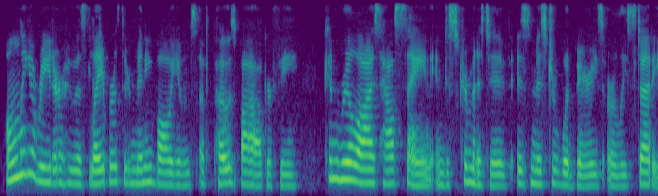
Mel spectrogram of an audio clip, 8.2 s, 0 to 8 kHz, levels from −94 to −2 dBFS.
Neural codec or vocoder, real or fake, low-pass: vocoder, 22.05 kHz, 80 mel bands, HiFi-GAN; fake; 7.2 kHz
